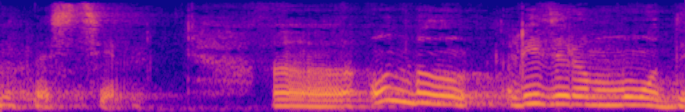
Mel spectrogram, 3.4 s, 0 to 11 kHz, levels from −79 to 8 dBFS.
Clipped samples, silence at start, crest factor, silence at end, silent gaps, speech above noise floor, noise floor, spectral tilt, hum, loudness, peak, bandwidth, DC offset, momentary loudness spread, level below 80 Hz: under 0.1%; 0 s; 12 dB; 0 s; none; 21 dB; -38 dBFS; -5 dB/octave; none; -18 LUFS; -6 dBFS; 10.5 kHz; under 0.1%; 20 LU; -60 dBFS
